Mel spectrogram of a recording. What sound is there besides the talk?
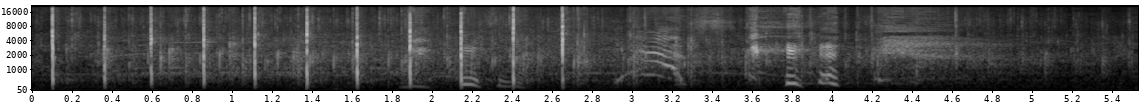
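commencement audience applause for mothers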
